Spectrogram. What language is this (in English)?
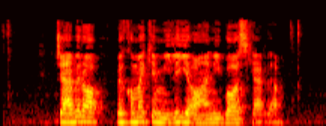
Persian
